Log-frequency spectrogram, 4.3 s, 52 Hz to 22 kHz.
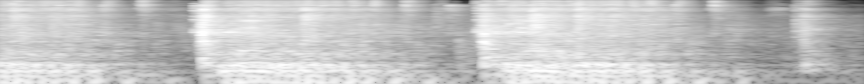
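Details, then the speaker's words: Toro CCR3000GTS snowblower (5 hp Suzuki engine) being run dry for storage: it catches twice, runs roughly about a second each time, then dies, starving on the last fuel in the carburetor. "And the idea here is we want to run it dry. That might be all she wrote."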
